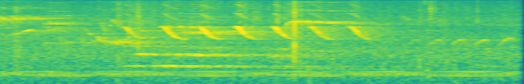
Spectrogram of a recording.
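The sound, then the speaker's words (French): Birds sing near a jumble of rocks: a quick series of short, high, repeated chirps with a few other faint calls over a steady low background noise. “je suis plutôt agréablement surpris par les nombreux chants d'oiseaux.”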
